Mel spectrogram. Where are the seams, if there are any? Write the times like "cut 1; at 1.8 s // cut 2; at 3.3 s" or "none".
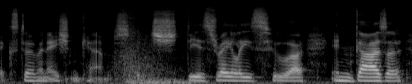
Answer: cut 1; at 1.4 s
